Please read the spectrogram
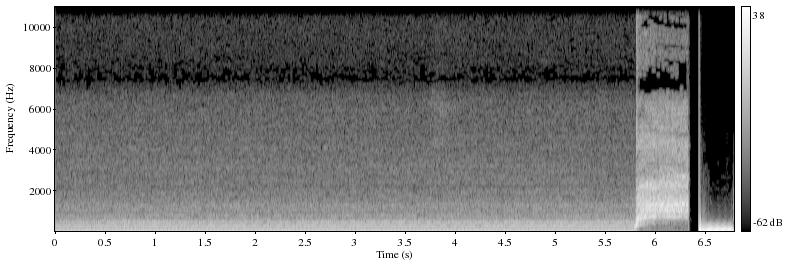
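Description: A steady low hum, then a sudden very loud shout from a young man about six seconds in.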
